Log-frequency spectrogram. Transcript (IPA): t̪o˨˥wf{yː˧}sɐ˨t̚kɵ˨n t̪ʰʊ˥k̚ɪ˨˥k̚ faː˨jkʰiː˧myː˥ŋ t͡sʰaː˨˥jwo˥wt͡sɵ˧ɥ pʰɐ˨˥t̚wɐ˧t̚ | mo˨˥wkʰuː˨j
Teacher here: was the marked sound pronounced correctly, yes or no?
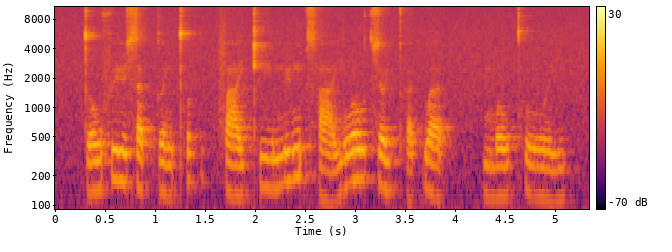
yes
